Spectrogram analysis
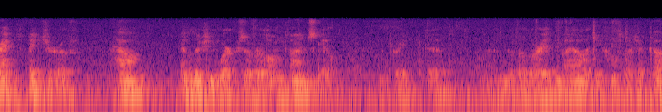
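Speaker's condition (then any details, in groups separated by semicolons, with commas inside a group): No condition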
